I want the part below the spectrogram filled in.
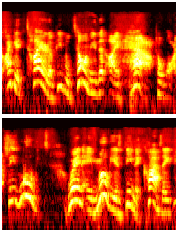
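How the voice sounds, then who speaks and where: A man co-hosting a film commentary, mocking and sarcastic as he reads and reacts casually. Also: high-pitched. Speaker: co-host of a film commentary show. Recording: roomy, echoey voice recording.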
